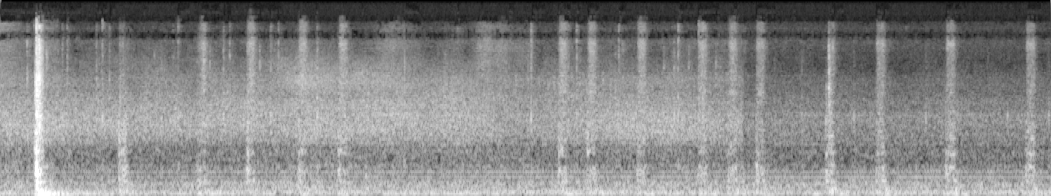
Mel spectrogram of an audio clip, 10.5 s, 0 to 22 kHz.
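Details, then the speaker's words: BMW F30 with REM rear electronics module issue: low hum with slow, uneven creaks and ticks as the rear door window motor strains; window seized and barely moving. "Can you hear that there? It's just seized."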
